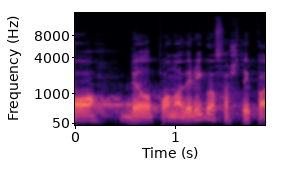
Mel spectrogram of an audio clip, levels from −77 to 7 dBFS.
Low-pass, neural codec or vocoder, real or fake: 14.4 kHz; none; real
